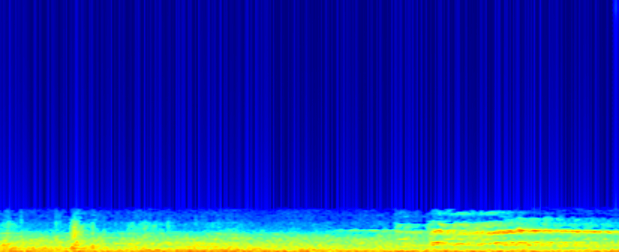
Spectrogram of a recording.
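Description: A bird call: one long, held cry beginning about three and a half seconds in, over a steady background hiss, with a single sharp knock under a second in.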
